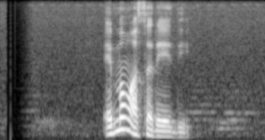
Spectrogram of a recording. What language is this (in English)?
Sinhala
